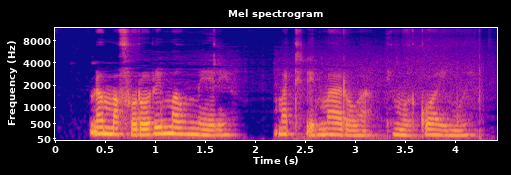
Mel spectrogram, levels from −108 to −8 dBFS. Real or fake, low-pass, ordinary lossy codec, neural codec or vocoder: real; none; none; none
